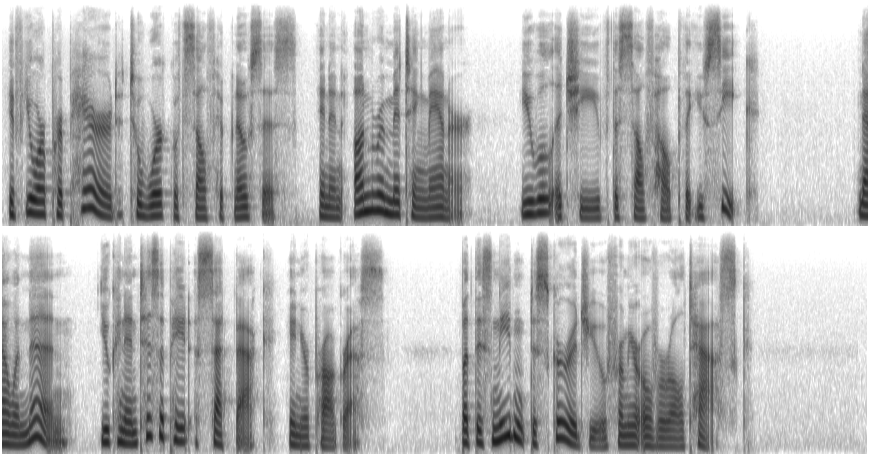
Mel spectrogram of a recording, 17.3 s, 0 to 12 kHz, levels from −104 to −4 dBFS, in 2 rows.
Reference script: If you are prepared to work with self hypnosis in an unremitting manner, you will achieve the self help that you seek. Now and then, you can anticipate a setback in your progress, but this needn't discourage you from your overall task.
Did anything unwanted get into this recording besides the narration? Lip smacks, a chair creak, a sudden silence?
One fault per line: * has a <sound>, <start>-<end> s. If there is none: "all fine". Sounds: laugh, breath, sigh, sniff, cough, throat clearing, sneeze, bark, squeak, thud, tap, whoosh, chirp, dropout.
all fine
